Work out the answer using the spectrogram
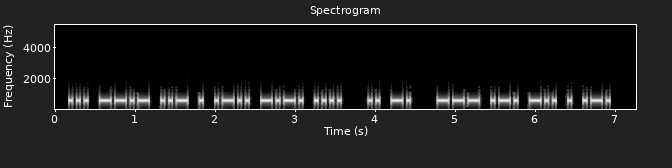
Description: Morse code, heard as a keyed tone, about 25 wpm, 600 Hz. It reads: SQUELCH IN ORDER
